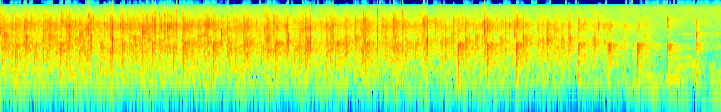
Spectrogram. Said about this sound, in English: can you all join me in giving a round of applause to our teachers and support staff?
